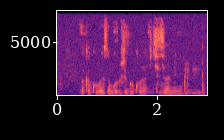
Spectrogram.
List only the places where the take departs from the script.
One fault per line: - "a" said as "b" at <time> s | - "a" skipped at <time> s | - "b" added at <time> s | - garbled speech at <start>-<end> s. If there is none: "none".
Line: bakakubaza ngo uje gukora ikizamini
none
